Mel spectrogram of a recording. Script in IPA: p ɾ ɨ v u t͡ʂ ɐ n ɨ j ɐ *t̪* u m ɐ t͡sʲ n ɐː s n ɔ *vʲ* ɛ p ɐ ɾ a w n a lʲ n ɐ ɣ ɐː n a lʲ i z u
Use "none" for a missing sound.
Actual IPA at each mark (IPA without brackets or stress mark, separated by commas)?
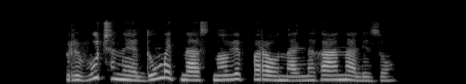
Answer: d̪, vʲ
